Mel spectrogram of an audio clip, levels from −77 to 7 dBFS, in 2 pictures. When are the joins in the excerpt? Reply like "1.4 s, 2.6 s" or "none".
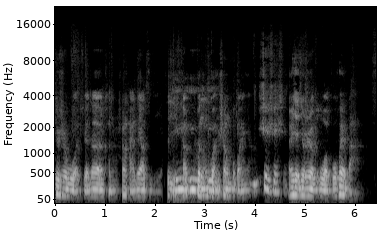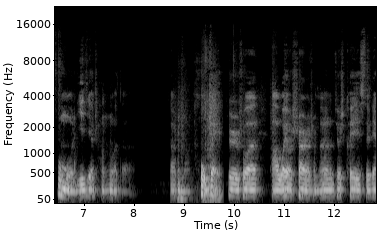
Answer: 2.1 s, 9.8 s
